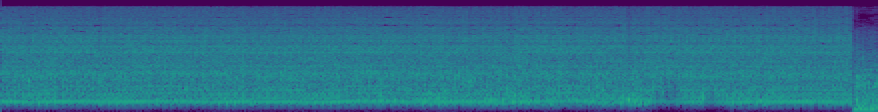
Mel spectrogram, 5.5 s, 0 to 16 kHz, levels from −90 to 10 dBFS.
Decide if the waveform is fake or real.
real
